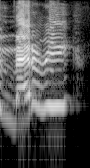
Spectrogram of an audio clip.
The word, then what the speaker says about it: Metairie: Shout out to Metairie, Louisiana. And I'm like beaming talking about Metairie because I've spent a lot of time in Metairie.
